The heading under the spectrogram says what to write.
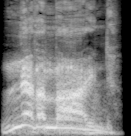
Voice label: male orc concede; Garrosh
